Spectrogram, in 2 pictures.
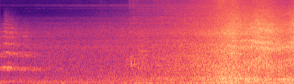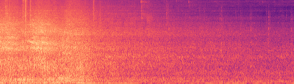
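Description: A double-deck electric regional passenger train passing at speed alongside the platform. Rumble and wheel-on-rail noise swell over a few seconds, peak with a clatter of wheels over rail joints, then fade away as the train recedes.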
